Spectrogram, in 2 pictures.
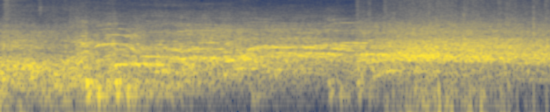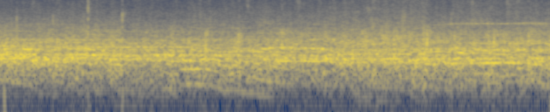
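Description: A stadium crowd cheers loudly.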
